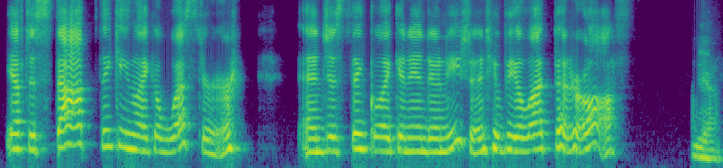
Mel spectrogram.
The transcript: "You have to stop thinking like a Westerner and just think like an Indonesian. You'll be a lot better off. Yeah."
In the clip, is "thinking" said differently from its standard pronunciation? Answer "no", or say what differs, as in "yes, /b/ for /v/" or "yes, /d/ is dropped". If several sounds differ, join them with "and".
no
